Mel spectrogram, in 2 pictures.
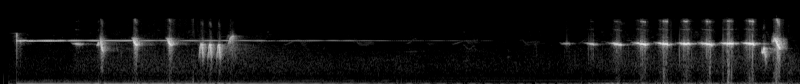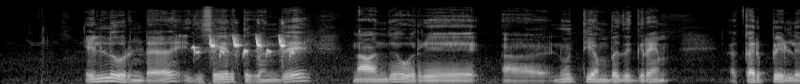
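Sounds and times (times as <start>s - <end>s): bird chirping and whistling: 0.1s - 7.9s, 9.9s - 11.0s.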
